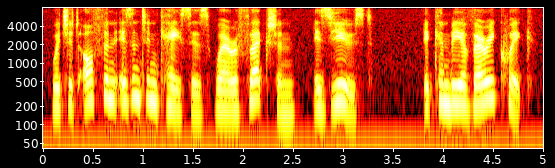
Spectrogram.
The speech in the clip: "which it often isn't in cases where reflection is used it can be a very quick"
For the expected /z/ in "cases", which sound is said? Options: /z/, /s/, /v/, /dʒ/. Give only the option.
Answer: /z/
